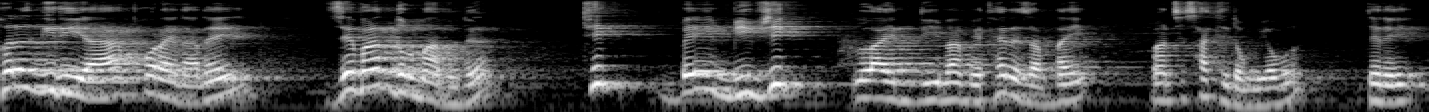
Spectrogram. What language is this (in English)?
Bodo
